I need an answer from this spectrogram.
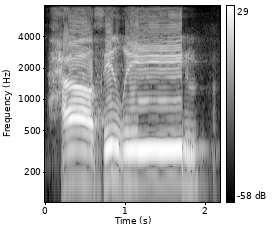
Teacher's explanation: ज़ुआ को पर पढ़ेंगे। ज़ुआ हरूफ मुस्तालिया में से है।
